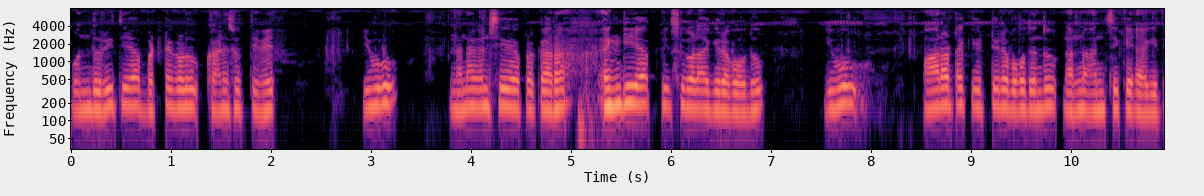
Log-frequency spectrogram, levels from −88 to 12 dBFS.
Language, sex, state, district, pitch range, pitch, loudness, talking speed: Kannada, male, Karnataka, Belgaum, 160-180 Hz, 165 Hz, -20 LUFS, 100 wpm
